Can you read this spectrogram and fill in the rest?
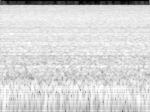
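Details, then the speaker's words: Truck air brake system one-way check valve test: primary tank draining with loud steady hiss; white primary and red secondary needles both fall, though secondary should stay put, so the one-way check valve is faulty. "you notice the white primary needle is going down, but so is the red. Now, it may settle out here, but the red one should not have moved at all."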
